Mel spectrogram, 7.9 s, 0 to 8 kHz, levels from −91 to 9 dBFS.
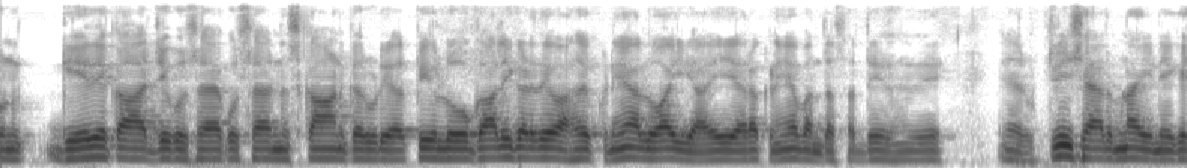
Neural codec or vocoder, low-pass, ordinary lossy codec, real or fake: none; 7.2 kHz; none; real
